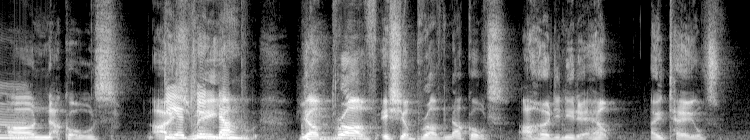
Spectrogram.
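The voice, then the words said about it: Imitated voice with cockney accent. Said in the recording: “your Idris Elba impression spot on ... It gets more and more cockney as time goes on”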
